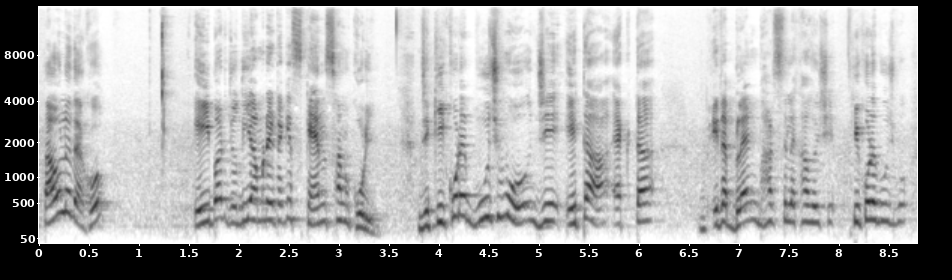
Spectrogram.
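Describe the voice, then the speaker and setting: A woman's voice: fairly high pitch, normal speed, slight background noise. A woman with a Bengali accent teaches a literature lesson for exam students, explaining step by step, counting aloud and repeating key terms.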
